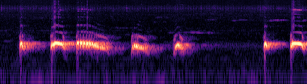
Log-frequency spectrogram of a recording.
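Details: Local spotted dove in lively song, said to provoke rivals into calling; a run of low soft coos of mixed length, a longer gliding note among them, a pause, then the pattern starts again.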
